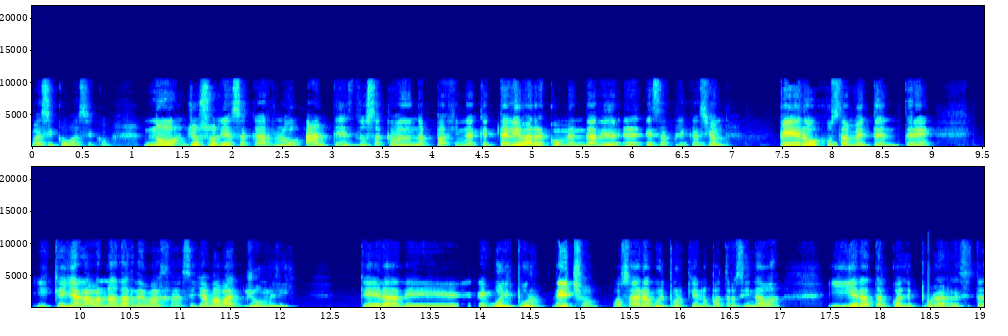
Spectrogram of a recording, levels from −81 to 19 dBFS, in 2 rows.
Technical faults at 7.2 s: echo leak

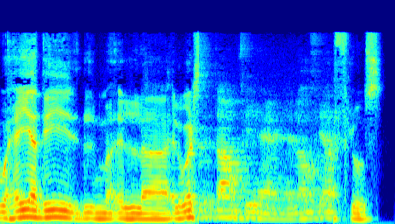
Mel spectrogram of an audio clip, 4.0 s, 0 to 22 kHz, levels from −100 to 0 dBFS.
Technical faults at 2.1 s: switch to a distant microphone

